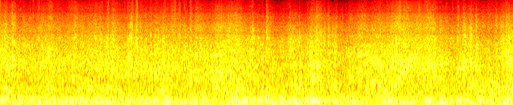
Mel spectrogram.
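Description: Several motocross dirt bike engines racing around the track, revving up and down as the bikes work through the turns and jumps.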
